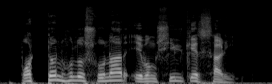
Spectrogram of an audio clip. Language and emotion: Bengali, neutral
